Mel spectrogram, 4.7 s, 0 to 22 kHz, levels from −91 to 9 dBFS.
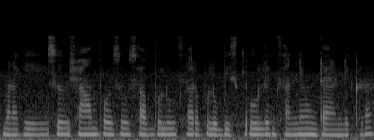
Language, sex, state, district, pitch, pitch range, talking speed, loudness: Telugu, female, Telangana, Karimnagar, 165 Hz, 160-170 Hz, 130 wpm, -43 LUFS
